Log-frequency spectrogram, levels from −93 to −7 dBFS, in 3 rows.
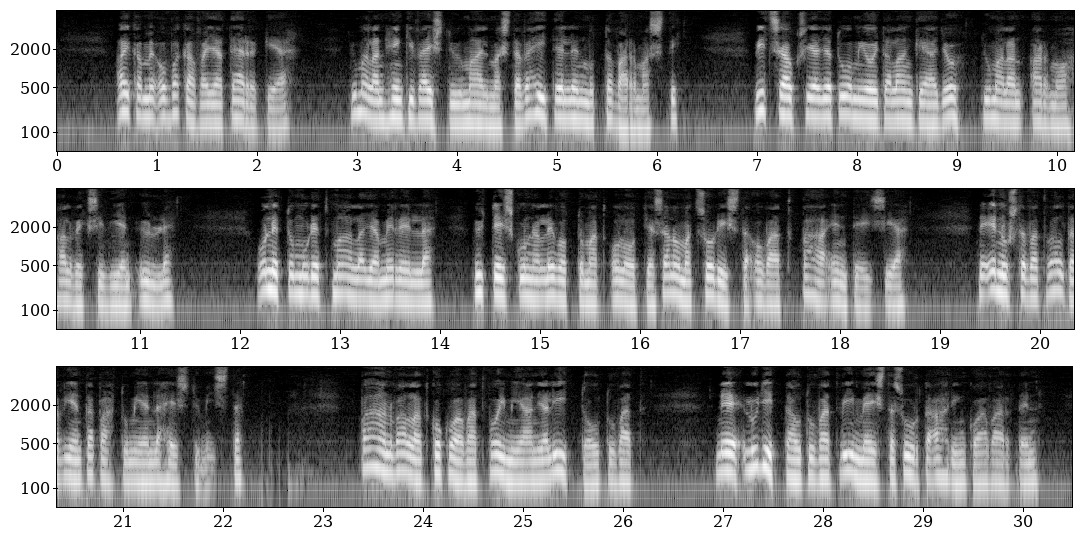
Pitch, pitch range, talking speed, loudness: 135 Hz, 115-160 Hz, 100 wpm, -22 LUFS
